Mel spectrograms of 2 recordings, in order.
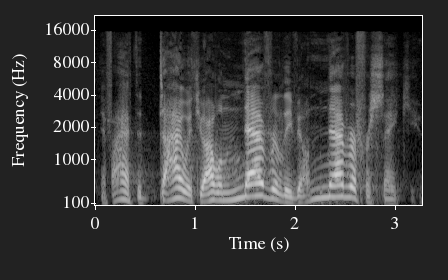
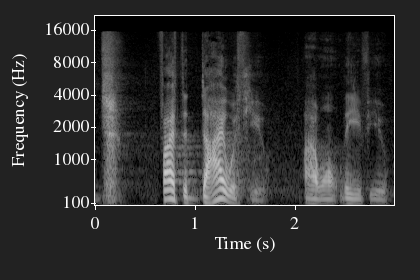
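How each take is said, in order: First: Fast, emphatic boast; bold promise. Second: Said in the usual way. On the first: Retold or imitated. Peter boasting to Jesus he'll never leave, fast emphatic vow. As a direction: swear it like a big vow. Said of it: "Big words". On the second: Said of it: "he says".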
